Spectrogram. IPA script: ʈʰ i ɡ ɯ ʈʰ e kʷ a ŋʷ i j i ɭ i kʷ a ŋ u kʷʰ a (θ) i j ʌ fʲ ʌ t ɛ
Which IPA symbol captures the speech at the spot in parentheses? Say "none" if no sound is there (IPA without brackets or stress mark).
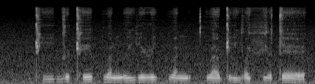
ʈ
